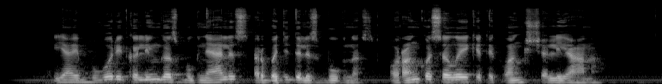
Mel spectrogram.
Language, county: Lithuanian, Šiauliai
